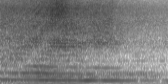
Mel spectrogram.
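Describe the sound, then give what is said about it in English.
A Ferrari supercar engine revs loudly in a brief, steady, throaty roar with a rich harmonic whine, easing off slightly at the end. No one speaks. “So to give up their time, their fuel, their tyre costs, their servicing costs on these cars, here's the Ferrari again.”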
